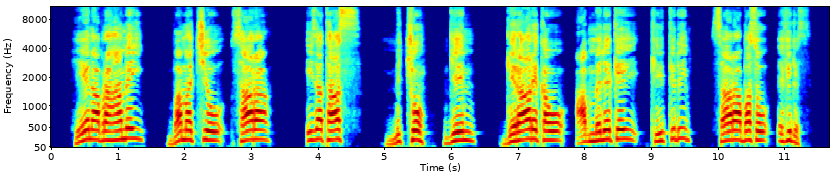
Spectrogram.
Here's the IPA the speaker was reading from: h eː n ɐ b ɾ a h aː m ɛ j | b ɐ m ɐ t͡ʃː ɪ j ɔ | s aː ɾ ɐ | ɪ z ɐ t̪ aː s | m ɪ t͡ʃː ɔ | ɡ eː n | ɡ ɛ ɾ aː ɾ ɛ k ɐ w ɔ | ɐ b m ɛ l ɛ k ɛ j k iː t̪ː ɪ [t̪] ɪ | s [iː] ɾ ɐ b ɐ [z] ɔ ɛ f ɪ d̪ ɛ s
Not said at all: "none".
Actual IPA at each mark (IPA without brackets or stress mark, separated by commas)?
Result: d̪, aː, s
